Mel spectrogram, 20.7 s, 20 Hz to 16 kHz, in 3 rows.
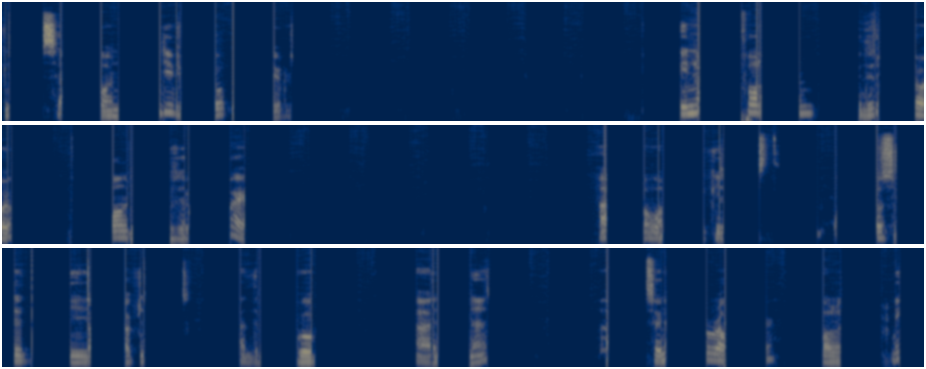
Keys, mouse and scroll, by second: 4.4-6.2 scroll down 2, 7.7 click, 12.2-13.1 scroll down 2, 13.4-14.1 scroll down 2, 14.1-15.4 scroll up 2, 20.6 click.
